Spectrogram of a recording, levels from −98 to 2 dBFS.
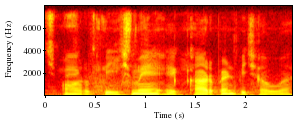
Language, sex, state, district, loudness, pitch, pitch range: Hindi, male, Chhattisgarh, Raipur, -20 LUFS, 115 Hz, 110-120 Hz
